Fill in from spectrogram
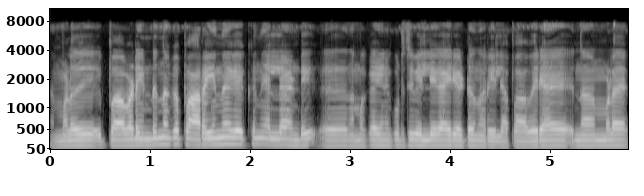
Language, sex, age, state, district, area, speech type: Malayalam, male, 60+, Kerala, Wayanad, rural, spontaneous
